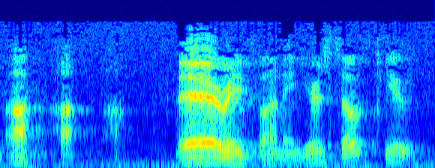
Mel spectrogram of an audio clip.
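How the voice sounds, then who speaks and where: A man's voice: lowish voice, animated, moderate pace, fairly bright tone, breathy edge. An actor playing a grumbling, stubborn middle-aged American father, wry and exasperated, in a 1950s radio sitcom. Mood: wry, put-upon. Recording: muffled, faintly noisy old radio recording.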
